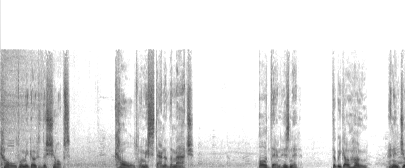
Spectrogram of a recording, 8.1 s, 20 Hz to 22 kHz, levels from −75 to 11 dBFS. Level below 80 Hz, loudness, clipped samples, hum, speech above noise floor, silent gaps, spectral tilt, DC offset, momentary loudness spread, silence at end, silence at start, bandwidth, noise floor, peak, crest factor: -42 dBFS; -16 LUFS; under 0.1%; none; 43 dB; none; -4 dB/octave; under 0.1%; 8 LU; 0 s; 0 s; 16.5 kHz; -59 dBFS; -2 dBFS; 14 dB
